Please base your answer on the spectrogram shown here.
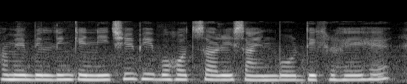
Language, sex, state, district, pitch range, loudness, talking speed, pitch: Hindi, female, Assam, Kamrup Metropolitan, 210-225 Hz, -13 LUFS, 175 wpm, 220 Hz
